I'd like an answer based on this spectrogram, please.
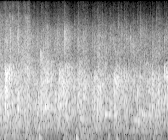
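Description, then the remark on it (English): A steady round of applause from many hands for children, a dense crackling patter that holds a fairly even loudness throughout with no pauses. “I think the children, again, deserve another round of applause for being brilliant.”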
